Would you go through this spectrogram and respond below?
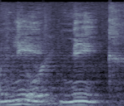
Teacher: neek, low tone without the W would be news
